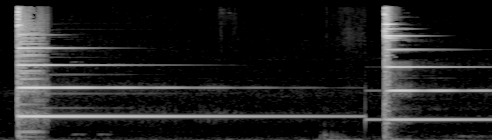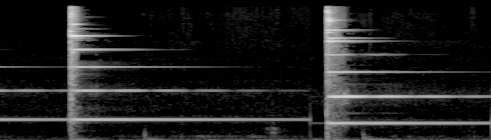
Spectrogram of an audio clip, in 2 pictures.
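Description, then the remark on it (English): A drinking glass bought at the Salvation Army is struck four times, each strike ringing at its resonant frequency in a clear, sustained tone that slowly fades. The first three share a similar pitch and the last rings slightly lower. No voices. “No, it's the resonant frequency of that particular glass that I got from the Salvation Army yesterday for the purpose of this podcast, silly.”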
